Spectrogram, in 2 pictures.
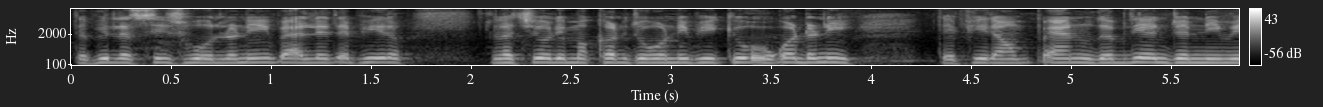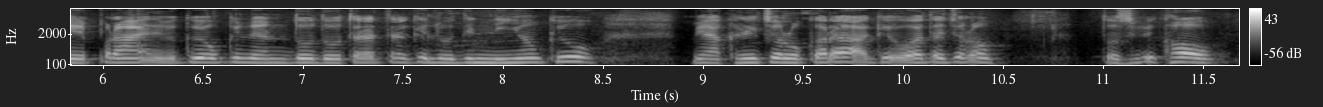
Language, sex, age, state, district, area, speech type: Dogri, female, 45-60, Jammu and Kashmir, Samba, rural, spontaneous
